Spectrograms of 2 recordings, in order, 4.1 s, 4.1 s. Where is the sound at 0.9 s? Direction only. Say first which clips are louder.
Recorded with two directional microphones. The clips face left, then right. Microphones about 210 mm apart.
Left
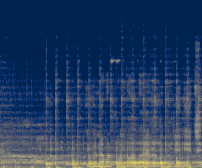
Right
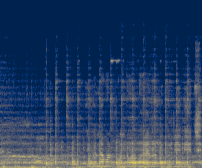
Left 5 dB; 35° left (ahead or behind).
